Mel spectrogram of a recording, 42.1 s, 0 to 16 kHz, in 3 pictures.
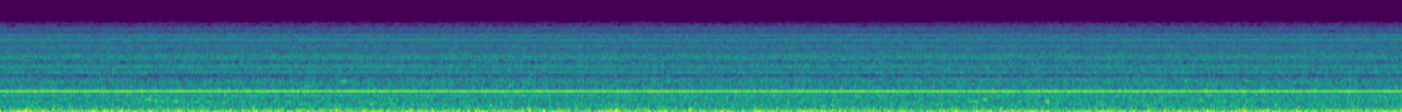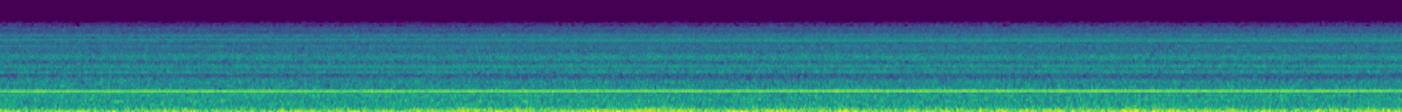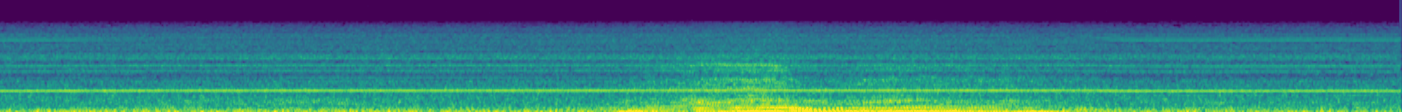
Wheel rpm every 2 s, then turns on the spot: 0, 0, 0, 0, 0, 0, 0, 0, 0, 0, 0, 0, 0, 0, 0, 0, 0, 0, 0, 0, 0.
none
